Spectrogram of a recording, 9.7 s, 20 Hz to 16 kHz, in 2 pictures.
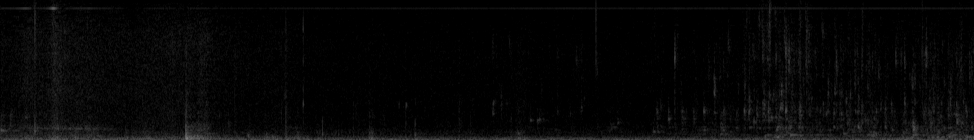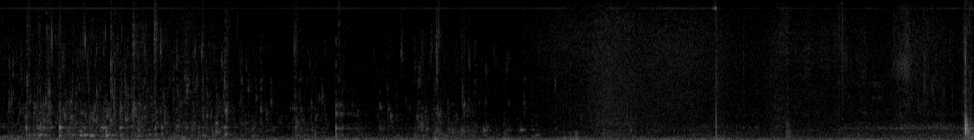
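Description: Coolant is poured through a funnel into the reservoir of a Nissan Armada with a 5.6L V8, producing a faint, steady trickle and gurgle close by, with a few light knocks.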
